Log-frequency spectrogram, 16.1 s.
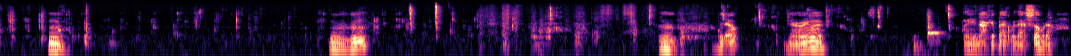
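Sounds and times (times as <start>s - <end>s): close chewing with mouth clicks: 0.0s - 8.7s, 9.6s - 9.9s, 10.8s - 13.5s
paper napkin rustling: 7.2s - 10.6s.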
